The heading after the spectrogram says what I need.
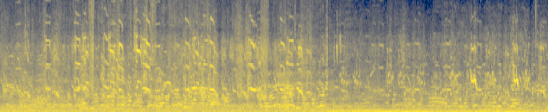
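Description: Grey francolin chicks give a dense, continuous chorus of short, high chirps and peeps that overlap one another, over a low background rumble.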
